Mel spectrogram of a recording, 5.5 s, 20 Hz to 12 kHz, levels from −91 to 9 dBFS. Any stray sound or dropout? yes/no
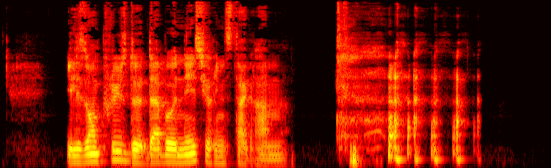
yes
